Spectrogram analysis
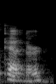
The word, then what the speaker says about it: Kender: Kinder. No, it's Kender. I've always heard it pronounced Kinder. K. Even in the audiobook I listened to, they called it a Kinder. My audiobook said Kender. I'm gonna keep saying Kender until.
